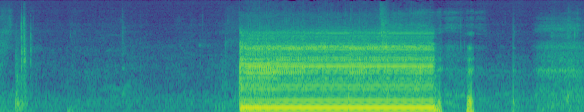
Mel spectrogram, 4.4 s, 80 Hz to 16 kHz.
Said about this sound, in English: Bo Jackson's 40 was 4.5. Mark, do you have the buzzer?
